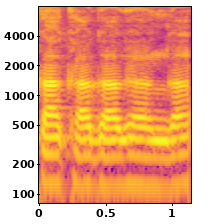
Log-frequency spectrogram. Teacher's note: हम कंठ से बोलते हैं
